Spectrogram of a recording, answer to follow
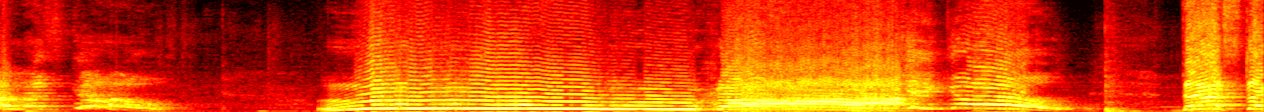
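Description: Men yelling wordlessly in celebration of a game-winning shot. A short shout comes first, then a long held yell of about two seconds that sinks slightly in pitch, followed by another loud yell that falls away.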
